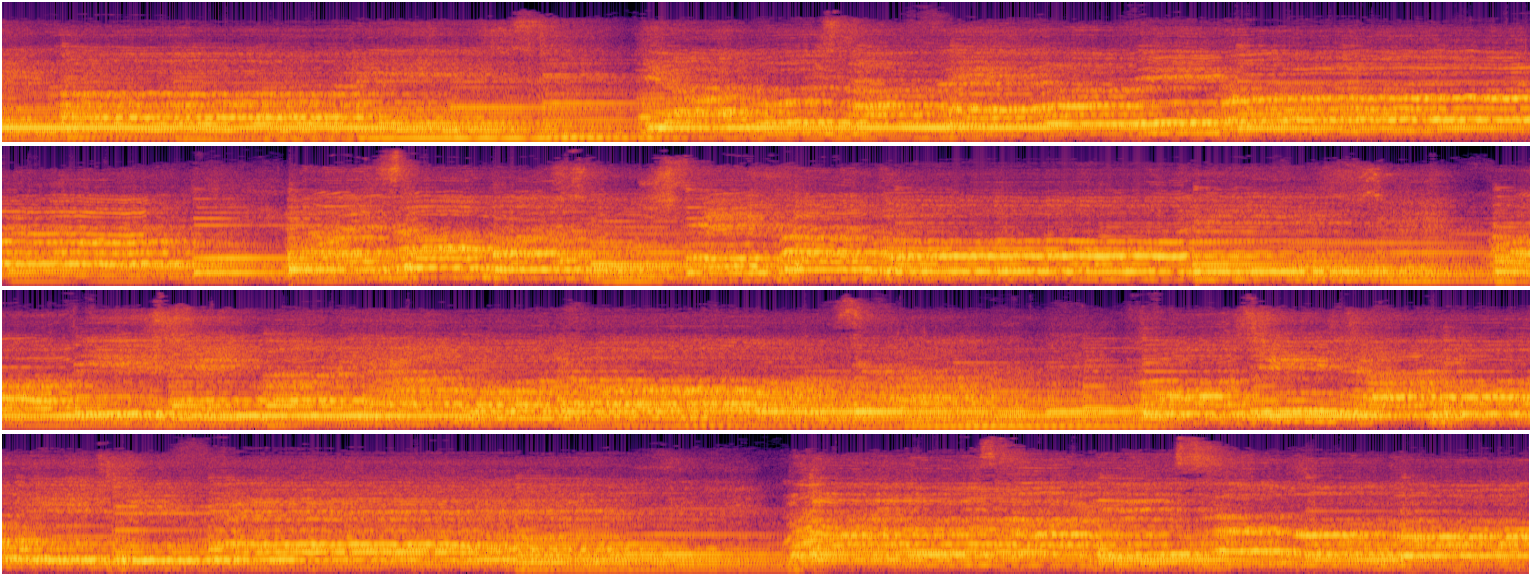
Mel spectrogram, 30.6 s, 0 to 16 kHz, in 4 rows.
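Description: A mixed choir of women and men singing a hymn together, accompanied by a digital piano, with brief breaks between phrases about 3, 15 and 27 seconds in.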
